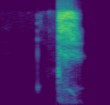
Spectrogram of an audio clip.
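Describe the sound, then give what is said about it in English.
A single loud human sneeze, preceded by a faint, brief intake of breath. The burst is sharp and short and ends abruptly in silence. “Sorry, I'm going to sneeze.”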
